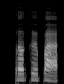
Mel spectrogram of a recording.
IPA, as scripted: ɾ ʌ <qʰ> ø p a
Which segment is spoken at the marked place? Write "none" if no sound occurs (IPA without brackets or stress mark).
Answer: k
